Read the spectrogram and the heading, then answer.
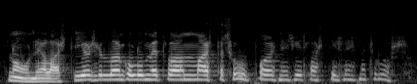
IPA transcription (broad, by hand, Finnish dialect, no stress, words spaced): no ne lɑstih jo silːoiŋ ku lumet ʋɑːm mɑːstɑ sul pois niːn siːt lɑstih lehmæt ulos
